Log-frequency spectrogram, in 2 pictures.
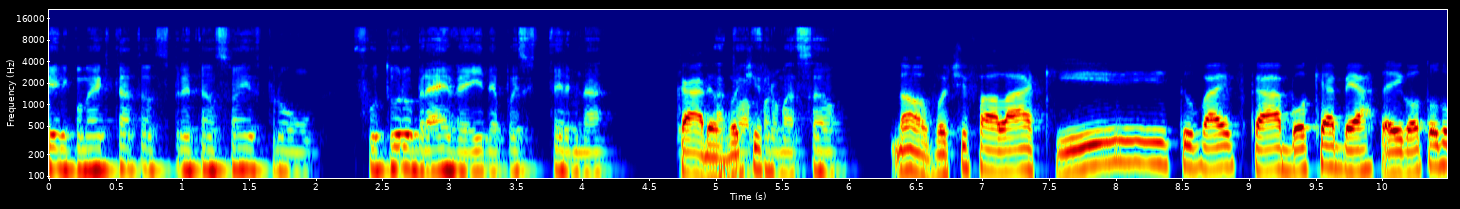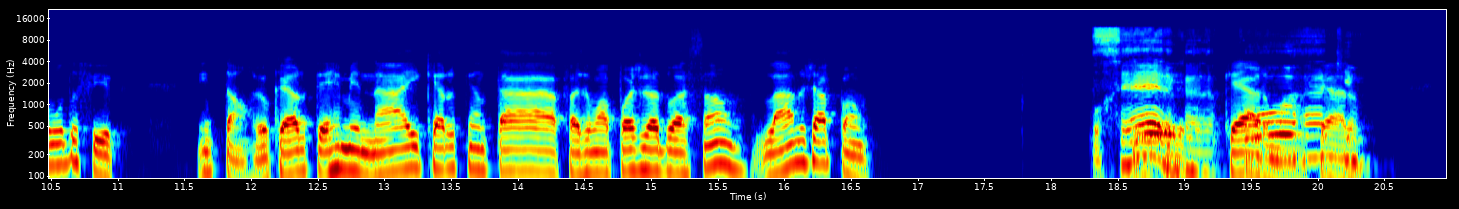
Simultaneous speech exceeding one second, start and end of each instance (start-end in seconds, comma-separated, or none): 18.3-20.4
